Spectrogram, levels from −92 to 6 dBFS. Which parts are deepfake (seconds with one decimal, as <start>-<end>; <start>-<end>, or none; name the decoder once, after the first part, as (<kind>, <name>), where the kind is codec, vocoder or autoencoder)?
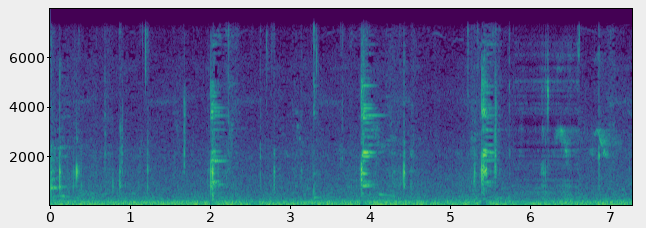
5.8-6.6 (codec, SNAC)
